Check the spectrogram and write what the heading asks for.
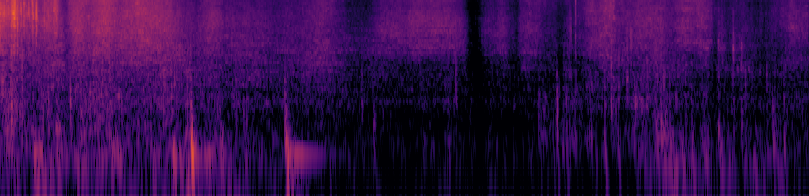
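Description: Footsteps and a couple of sharp knocks, then quieter handling noise after about two seconds. No engine is running.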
